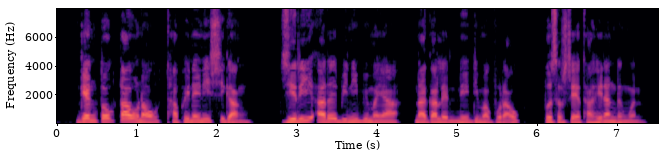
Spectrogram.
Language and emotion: Bodo, neutral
